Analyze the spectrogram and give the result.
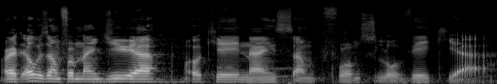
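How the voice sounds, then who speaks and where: Speaking a little slowly in a fairly low, level, fairly bright voice, a man from Ghana teaches a live trading lesson while faint music plays. This forex educator and stream host analyzes the market, often repeating phrases and checking in with viewers.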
